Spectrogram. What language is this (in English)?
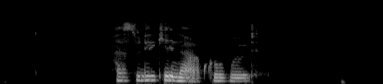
German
